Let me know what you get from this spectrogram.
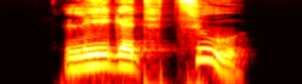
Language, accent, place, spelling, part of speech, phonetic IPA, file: German, Germany, Berlin, leget zu, verb, [ˌleːɡət ˈt͡suː], De-leget zu.ogg
- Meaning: second-person plural subjunctive I of zulegen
